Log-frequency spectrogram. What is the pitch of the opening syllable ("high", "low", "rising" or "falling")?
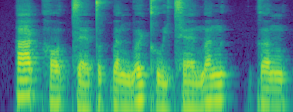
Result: high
